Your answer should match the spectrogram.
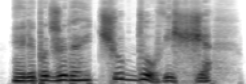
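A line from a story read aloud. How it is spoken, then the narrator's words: Hiss. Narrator (Russian): прошипел Эдди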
